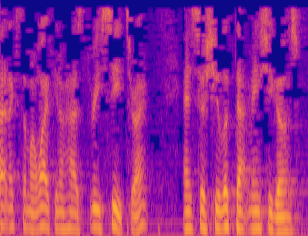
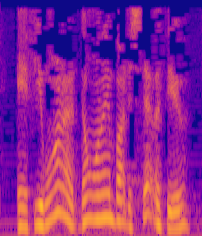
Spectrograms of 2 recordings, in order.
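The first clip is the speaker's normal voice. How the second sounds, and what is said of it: Weak imitated Southern accent. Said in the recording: “she's from the South, and she had this accent like that ... I can't do her accent very good”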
